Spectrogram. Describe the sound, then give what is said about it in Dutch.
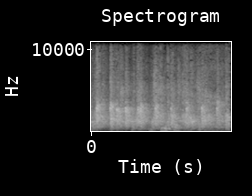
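Steady, fairly soft applause fills a committee meeting, with a brief voice rising over the clapping partway through. “Voor deze ene keer laat ik het toe, dit applaus.”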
